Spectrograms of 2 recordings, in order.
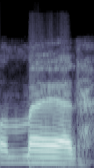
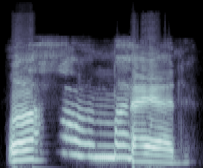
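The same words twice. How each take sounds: First: Said in the usual way. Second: Higher and slow, stretched-out whiny "mad"; mock whine. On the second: Gamer repeating his complaint in a higher, slower whine. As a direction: draw it out high like a mock complaint.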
